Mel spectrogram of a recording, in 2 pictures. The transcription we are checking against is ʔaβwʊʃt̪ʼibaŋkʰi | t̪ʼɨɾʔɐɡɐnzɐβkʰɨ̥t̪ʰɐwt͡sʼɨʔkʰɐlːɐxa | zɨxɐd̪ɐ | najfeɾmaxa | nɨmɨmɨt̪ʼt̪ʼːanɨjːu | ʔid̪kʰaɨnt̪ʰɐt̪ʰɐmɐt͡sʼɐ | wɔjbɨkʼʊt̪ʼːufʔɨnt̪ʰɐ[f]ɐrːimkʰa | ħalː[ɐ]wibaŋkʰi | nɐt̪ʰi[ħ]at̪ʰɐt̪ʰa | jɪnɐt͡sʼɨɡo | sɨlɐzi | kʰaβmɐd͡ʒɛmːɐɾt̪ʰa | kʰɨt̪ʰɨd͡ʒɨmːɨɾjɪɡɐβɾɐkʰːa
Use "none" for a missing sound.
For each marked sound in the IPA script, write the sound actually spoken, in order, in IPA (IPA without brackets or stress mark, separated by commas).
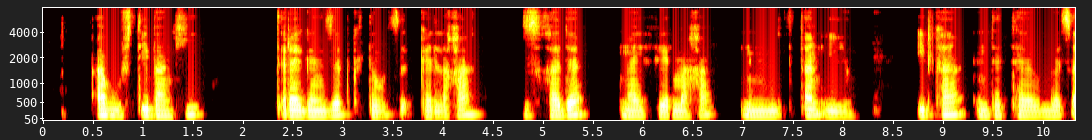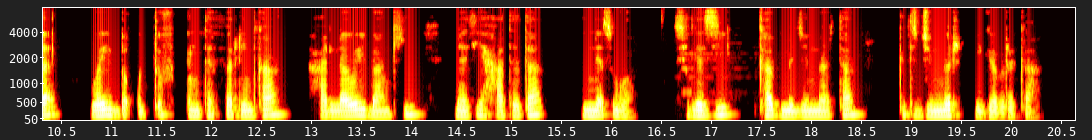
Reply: f, a, ħ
